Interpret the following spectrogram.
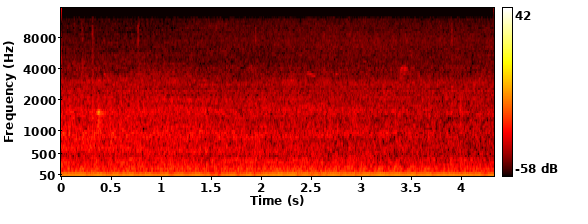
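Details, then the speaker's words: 1968 Chevrolet Camaro convertible V8 idling at a traffic light, temperature at 180, tach steady: very quiet steady low rumble with no misses, surges, sputtering or tapping; normal idle. "So again, here we are at a traffic light. You can barely hear the car running. It idles very nicely."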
